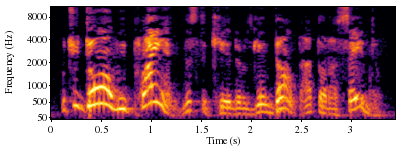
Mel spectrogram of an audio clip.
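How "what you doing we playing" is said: put-on high, whiny kid voice; kid's voice. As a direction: protest like an annoyed little kid. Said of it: "The kid goes".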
